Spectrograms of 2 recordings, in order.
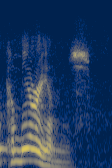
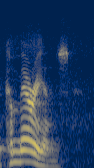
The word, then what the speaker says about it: Cimmerians: We call them the Cimmerians. The Cimmerians, spelt with a C but pronounced like a K.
